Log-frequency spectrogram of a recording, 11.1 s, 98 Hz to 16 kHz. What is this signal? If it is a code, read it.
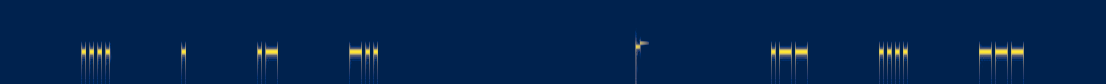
Morse code, heard as a keyed tone, about 30 wpm, spaced as for 10 wpm, 700 Hz. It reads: HEAD WHO
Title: 6x Character Spacing - Top 300 Words - 30wpm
